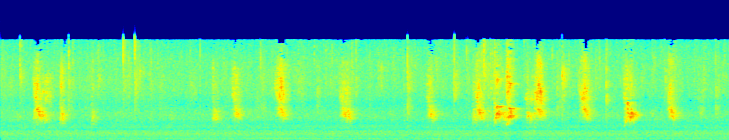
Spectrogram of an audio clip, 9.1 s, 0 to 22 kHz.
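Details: Young sparrows resting after feeding while sheltering from rain on a rainy day, 8 July 2021: scattered short high chirps, some clustered near six and eight seconds, over a steady wash of rain noise.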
